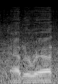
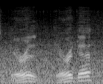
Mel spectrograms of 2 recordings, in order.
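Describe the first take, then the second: First: The d comes before the r. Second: The r comes before the d. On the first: This is how the speaker usually says the name. The speaker calls it wrong. "I always say Adarath" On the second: This is probably the correct form of the name. The speaker calls it right. "but it's Aradeth, I think"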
